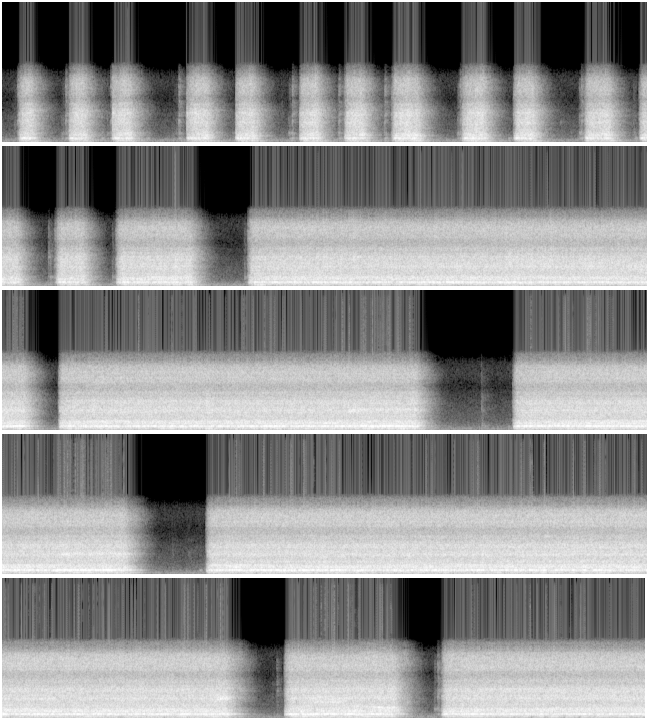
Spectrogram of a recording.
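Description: Magic Bullet personal blender pulsed in a quick series of short bursts for about the first eight seconds. It then runs in long stretches broken by a few brief stops, blending chunks of thawed mango in water into a smoothie.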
